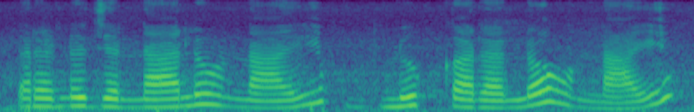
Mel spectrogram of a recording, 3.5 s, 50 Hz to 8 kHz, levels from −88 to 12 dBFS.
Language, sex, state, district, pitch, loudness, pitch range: Telugu, female, Telangana, Mahabubabad, 215 Hz, -15 LUFS, 200-240 Hz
